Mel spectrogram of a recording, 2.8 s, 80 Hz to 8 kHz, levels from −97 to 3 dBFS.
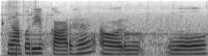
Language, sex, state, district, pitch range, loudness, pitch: Hindi, female, Maharashtra, Gondia, 205-230 Hz, -16 LUFS, 215 Hz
